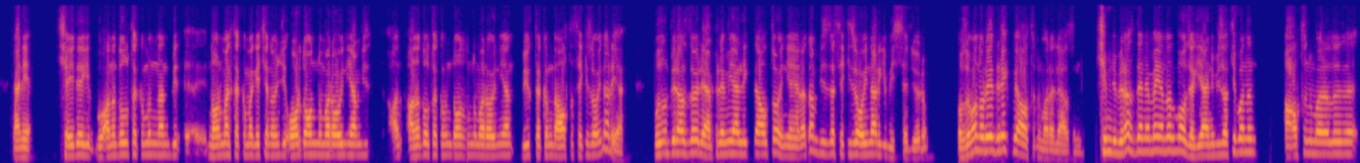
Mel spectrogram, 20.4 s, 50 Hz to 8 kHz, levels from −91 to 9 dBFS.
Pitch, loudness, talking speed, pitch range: 155 Hz, -19 LUFS, 175 wpm, 145-170 Hz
